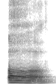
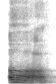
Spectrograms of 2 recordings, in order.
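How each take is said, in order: First: It is said with a short reduced 'uh' vowel. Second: The same.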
